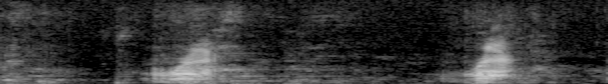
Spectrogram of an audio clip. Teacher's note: ujung lidah bergetar saat bertemu langit-langit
